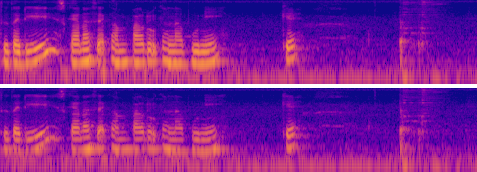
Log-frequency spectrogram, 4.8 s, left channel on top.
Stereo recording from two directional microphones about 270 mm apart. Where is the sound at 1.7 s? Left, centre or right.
Left.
